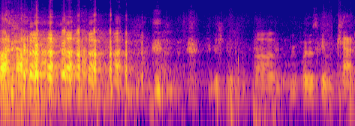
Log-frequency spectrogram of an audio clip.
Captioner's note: laughter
